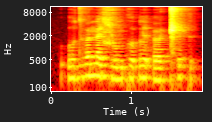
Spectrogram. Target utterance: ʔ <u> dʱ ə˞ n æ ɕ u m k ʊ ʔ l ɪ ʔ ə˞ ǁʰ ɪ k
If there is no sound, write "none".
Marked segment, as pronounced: u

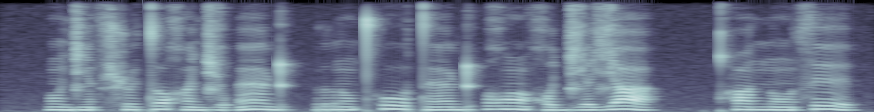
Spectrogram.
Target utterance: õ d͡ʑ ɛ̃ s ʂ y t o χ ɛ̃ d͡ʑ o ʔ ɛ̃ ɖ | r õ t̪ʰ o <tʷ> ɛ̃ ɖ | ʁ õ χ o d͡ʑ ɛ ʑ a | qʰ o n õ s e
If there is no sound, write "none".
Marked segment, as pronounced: t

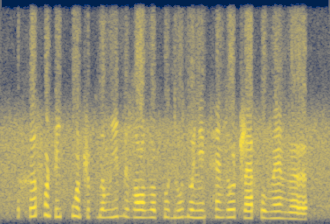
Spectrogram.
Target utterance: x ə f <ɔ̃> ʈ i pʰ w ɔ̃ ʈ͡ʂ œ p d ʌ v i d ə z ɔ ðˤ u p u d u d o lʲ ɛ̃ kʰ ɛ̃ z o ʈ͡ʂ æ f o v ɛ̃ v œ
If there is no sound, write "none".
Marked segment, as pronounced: ɔ̃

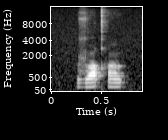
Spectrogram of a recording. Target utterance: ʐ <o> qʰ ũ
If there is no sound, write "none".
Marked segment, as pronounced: o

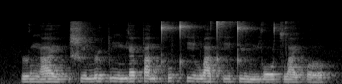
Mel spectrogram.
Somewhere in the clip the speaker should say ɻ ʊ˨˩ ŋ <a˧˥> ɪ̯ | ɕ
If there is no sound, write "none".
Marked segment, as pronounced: a˥˩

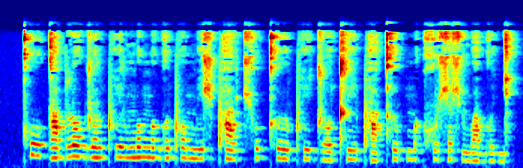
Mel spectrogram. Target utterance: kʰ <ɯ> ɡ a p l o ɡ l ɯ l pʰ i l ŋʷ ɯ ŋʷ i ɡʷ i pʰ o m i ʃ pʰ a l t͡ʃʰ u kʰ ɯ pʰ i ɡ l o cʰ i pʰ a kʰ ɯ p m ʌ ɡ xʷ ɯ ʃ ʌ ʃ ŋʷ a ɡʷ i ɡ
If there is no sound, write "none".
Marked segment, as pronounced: u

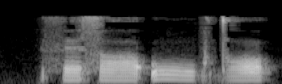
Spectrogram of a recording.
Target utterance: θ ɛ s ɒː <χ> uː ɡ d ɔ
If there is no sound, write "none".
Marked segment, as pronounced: ʔ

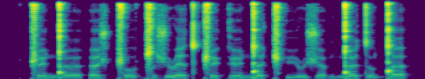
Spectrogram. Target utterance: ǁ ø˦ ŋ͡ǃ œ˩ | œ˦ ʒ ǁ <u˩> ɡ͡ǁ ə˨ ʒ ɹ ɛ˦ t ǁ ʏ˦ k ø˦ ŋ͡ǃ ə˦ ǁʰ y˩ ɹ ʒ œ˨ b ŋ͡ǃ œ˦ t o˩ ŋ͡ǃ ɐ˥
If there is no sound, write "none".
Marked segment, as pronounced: o˩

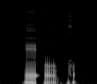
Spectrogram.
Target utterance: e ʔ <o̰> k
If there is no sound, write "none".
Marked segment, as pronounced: o̰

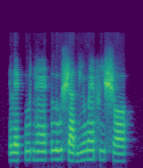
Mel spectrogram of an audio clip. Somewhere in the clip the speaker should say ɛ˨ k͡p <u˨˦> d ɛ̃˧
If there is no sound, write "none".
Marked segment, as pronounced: u˨˦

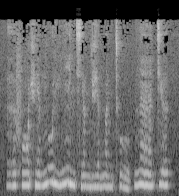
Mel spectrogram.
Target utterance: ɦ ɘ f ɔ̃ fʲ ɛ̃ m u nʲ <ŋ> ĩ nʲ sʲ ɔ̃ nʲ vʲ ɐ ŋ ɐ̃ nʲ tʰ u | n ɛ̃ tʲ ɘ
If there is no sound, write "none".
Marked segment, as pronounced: ŋ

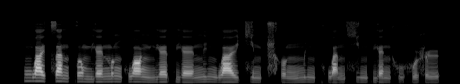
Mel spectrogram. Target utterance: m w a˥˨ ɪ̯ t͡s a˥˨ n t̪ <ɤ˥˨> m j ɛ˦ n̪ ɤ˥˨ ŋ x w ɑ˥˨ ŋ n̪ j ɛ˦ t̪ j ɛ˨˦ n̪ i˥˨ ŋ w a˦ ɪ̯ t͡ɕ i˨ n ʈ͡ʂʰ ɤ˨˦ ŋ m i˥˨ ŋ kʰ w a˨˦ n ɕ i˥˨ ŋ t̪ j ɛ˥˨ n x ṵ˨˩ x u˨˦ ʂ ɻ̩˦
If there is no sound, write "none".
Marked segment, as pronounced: ɤ˥˨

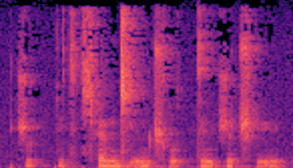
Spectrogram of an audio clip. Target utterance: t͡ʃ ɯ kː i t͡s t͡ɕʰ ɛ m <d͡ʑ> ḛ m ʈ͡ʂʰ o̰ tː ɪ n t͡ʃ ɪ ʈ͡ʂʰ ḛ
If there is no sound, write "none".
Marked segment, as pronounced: d͡ʑ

